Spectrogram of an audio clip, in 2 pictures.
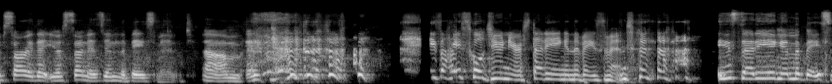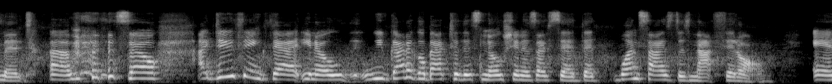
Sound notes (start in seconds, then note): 2.5 laughter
